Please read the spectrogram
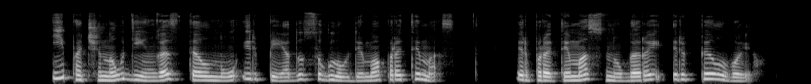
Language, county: Lithuanian, Vilnius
